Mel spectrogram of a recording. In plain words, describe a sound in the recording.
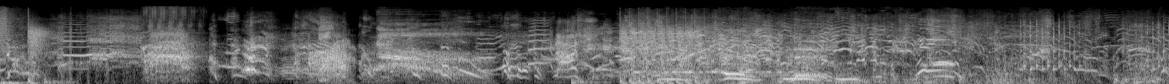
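Cartoon creatures squeal and chatter excitedly in high, squeaky voices.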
